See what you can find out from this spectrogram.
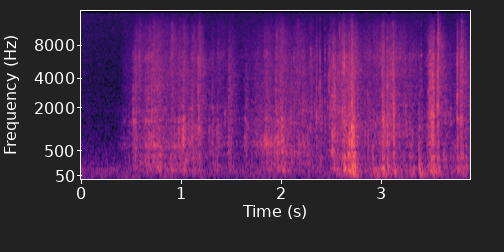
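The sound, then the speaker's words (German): Paper rustling and crinkling as a stack of grey envelopes, taken from a just-unlocked cupboard, is handled and shuffled. The noise is continuous, with sharper crackles now and then, and nobody speaks. “Was ist denn das? Ein Stapel von grauen Umschlägen? Ein ganzer Stapel? Gib mal her.”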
